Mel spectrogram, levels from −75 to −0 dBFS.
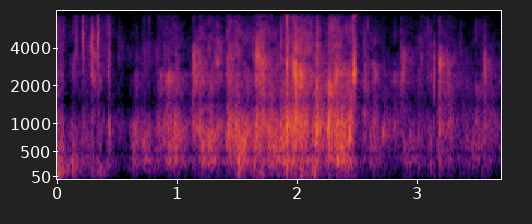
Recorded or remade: remade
